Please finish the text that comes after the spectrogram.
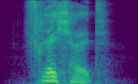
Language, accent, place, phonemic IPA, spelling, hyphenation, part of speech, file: German, Germany, Berlin, /ˈfʁɛçhaɪ̯t/, Frechheit, Frech‧heit, noun, De-Frechheit.ogg
- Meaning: insolence, impudence, cheek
